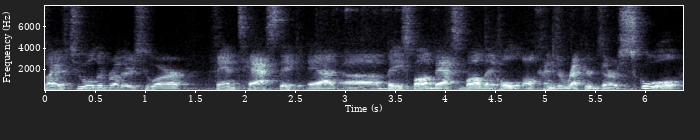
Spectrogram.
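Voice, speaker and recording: At a medium pitch and a fairly quick pace, a man talks with ordinary pitch variation. Noticeable background noise and audible room echo fill the recording. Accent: Chicago. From US Midwest, Chicago. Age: 30s. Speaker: comedian and writer. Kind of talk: talk to an audience.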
